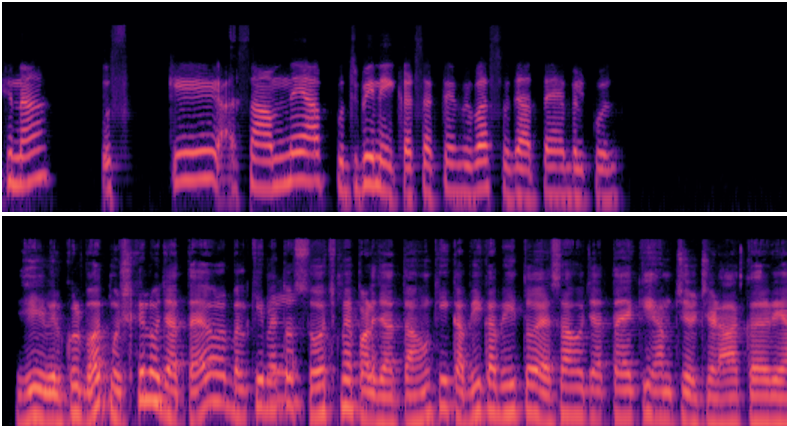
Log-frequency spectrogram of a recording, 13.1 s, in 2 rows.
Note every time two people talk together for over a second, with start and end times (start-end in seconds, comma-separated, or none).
none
